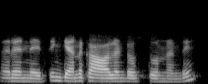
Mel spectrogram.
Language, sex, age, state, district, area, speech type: Telugu, male, 18-30, Andhra Pradesh, Eluru, urban, conversation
